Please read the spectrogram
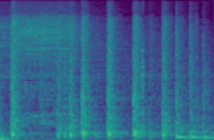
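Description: Drum-kit fill in a recorded funk-jazz track: snare and drum strokes that come faster toward the end, leading into the band.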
